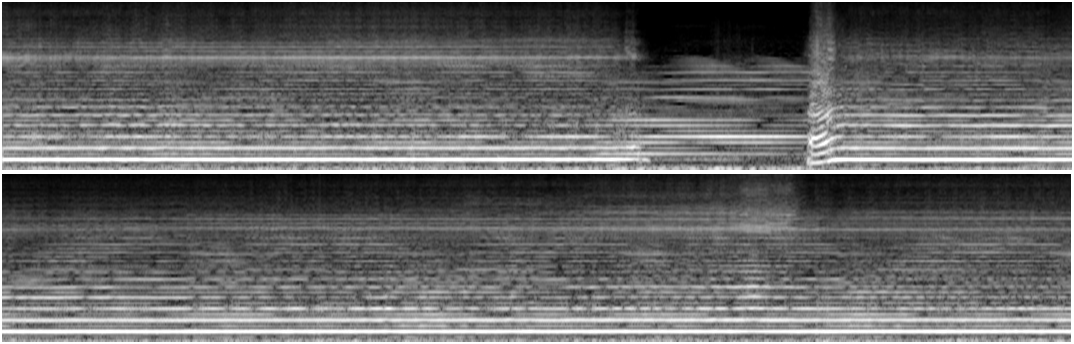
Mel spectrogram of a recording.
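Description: A long-held musical drone on the note B, the scale given for the crown chakra's beeja mantra. It breaks off a little before five seconds, slides up into the same pitch at about six seconds, and holds steady again.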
